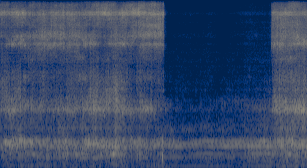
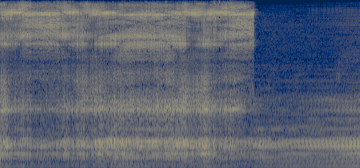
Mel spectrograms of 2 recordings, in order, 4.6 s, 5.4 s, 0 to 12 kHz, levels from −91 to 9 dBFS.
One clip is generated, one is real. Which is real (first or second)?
second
